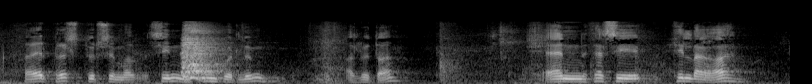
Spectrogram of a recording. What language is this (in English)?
Icelandic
